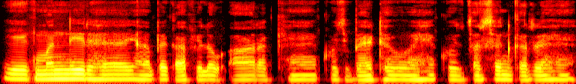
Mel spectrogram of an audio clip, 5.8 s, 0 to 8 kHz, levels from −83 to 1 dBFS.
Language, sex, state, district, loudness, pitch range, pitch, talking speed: Hindi, male, Haryana, Jhajjar, -18 LUFS, 110-120 Hz, 110 Hz, 185 wpm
